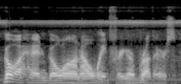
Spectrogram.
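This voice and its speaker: A man voicing a dim-witted, hungry male troll who lives under a bridge, speaking in slow, simple threats. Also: fairly low pitch, steady tone, vocal fry, fairly bright tone, voice pushed down, poor audio. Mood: greedy.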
